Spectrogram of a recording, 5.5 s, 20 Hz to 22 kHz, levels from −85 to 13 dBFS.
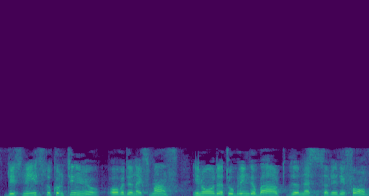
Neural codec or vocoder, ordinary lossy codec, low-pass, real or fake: vocoder, 22.05 kHz, 80 mel bands, Vocos; AAC, 24 kbps; 5.4 kHz; fake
